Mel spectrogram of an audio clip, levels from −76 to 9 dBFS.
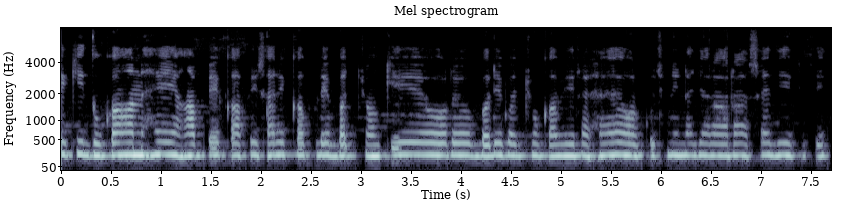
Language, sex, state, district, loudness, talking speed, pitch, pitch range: Bhojpuri, male, Bihar, Saran, -16 LUFS, 210 wpm, 215 Hz, 210-220 Hz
